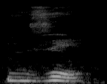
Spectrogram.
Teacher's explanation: Double vowel, however, are pronounced for a longer duration.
